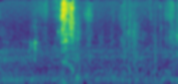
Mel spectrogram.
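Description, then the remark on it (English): A crunchy bite into a loaded nacho chip: one sharp, bright crackle followed by a few softer crunching chews, fairly quiet with no talking. “Oh, I'm going to get a big bite.”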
